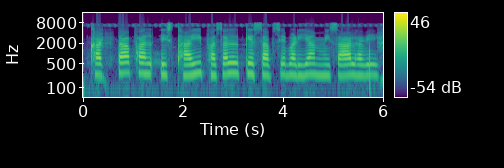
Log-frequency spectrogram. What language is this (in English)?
Bhojpuri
